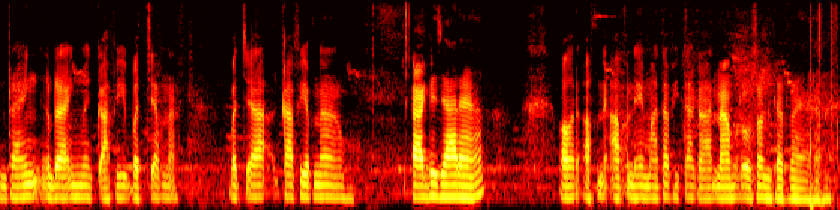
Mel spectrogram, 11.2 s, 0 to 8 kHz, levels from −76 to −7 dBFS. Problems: constant background noise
